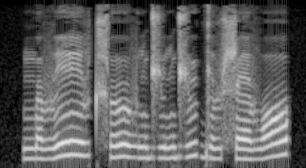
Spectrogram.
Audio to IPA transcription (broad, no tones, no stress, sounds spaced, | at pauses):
m œ v eː v t͡ɕʰ ɵː v n d͡ʒ ʉ n d͡ʒ ʉ ɡ e v ʂ ɛ v ɔ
